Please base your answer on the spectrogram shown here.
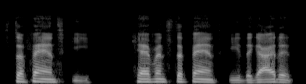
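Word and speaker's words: Stefanski: Stfansky.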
